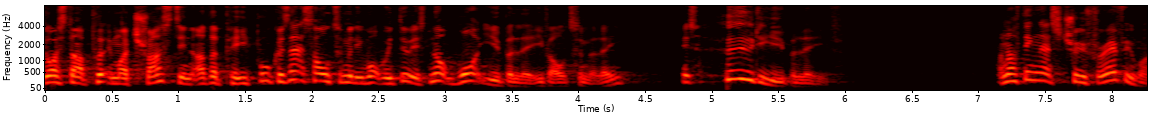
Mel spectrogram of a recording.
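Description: Talking at a very fast pace, a man with an English accent uses a high pitch and lively intonation. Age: 30s. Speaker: pastor. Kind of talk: sermon. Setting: church. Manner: halting.

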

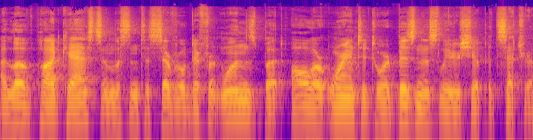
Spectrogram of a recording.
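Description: A man speaks at a very fast pace in an American accent. His pitch is very deep and low. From US South. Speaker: podcast co-host and sound engineer. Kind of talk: casual chat.

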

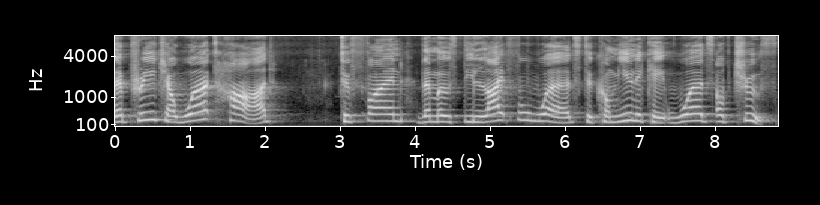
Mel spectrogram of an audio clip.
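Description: In a raised, projected voice with a bright, sharp tone, a man speaks at a very slow pace and high pitch, with ordinary pitch variation and very even loudness. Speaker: pastor. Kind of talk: sermon. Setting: church.

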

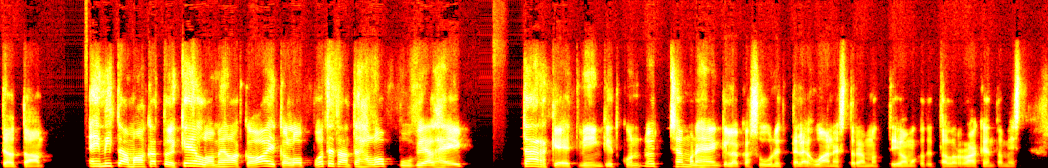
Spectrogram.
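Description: A man speaks at a moderate pace with a bright, sharp tone and very wide pitch swings. The sound is dry and close, with no echo. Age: 30s. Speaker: podcast host. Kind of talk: interview. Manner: halting.

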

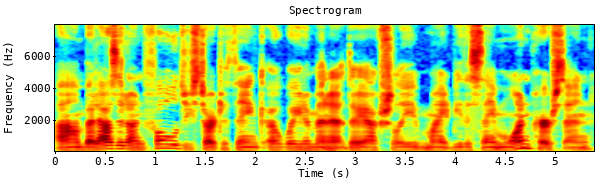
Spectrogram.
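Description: An ordinary speaking voice, this woman's is fairly low in pitch, moving at a moderate pace with hardly any pauses. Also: fairly even intonation. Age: 40s. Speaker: photographer. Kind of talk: casual interview. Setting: museum.

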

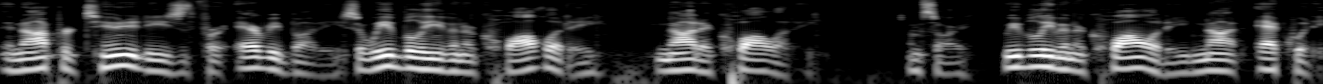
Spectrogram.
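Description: The speaker talks at a very fast pace in an American accent, with ordinary pitch variation. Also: man, medium pitch for a man. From Maryland, US. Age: 50s. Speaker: school board candidate. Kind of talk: interview.

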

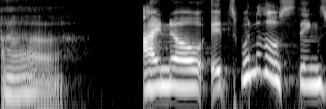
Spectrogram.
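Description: A woman speaks at a moderate pace. The recording is very clean with a silent background. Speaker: podcast host, mom. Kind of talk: casual chat. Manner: loud; animated.

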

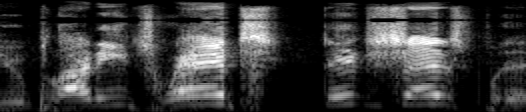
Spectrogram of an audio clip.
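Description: A man shouts in a put-on character voice. His pitch is extremely high. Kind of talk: British, insulting. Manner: exasperated, shouting.

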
